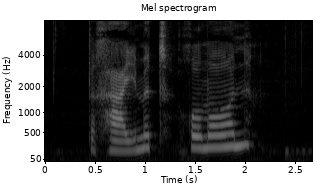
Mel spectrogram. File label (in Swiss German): "heimetroman", alsace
